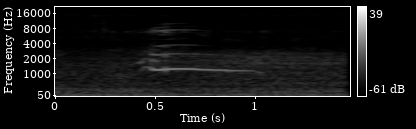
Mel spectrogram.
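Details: Kitten meowing for attention: a single clear, flat-pitched meow lasting about half a second, steady and slightly fading at the end, over a quiet low background hum.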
